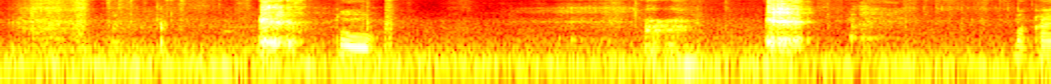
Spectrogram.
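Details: Toddler coughs right after eating McFlurry ice cream: two short, sharp coughs with a brief voiced sound between, over steady car engine hum; cough.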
